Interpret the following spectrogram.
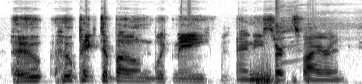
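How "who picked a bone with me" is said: high, yelled battle cry. Game narrator voices a character with a rifle as he opens fire, yelling. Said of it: "he yells".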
